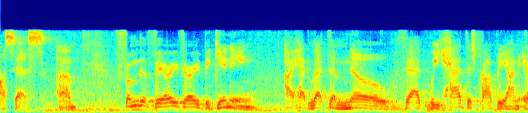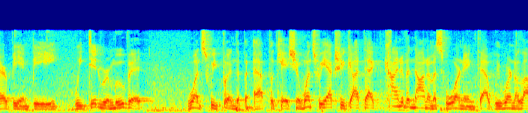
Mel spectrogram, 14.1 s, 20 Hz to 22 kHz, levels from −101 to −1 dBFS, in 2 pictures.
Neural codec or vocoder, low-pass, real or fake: none; 7.2 kHz; real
